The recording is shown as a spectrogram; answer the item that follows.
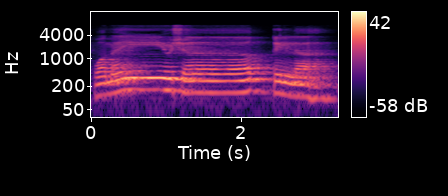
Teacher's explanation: اب قاف کے اوپر پیش ہے، پر بھی پڑھیں گے اور اس کو لام اسم جلالہ سے ملائیں گے، قاف بھی پر ہوگا، لام اسم جلالہ بھی پر ہوگا، بیچ میں واو الف الف لام نہیں پڑھیں گے، ادغام شمسی ہوگا اللہ میں۔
